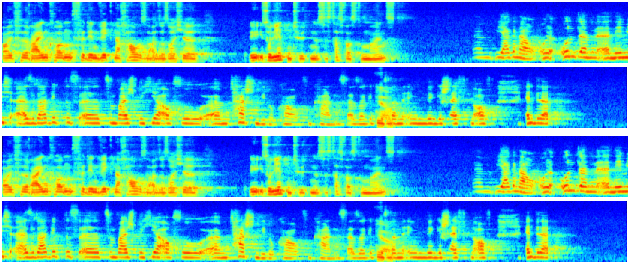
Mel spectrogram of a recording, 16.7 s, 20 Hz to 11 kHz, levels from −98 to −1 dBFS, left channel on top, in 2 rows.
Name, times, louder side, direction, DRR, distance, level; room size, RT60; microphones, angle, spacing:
voice 1, 0.0-2.6 3.3-5.2 13.3-13.6, left 1 dB, 5° left, 8 dB, 0.9 m, -21 dB
voice 2, 6.3-15.6, equal, 25° right, 9 dB, 1.3 m, -22 dB
26.0 x 23.0 x 7.3 m, 0.80 s
head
